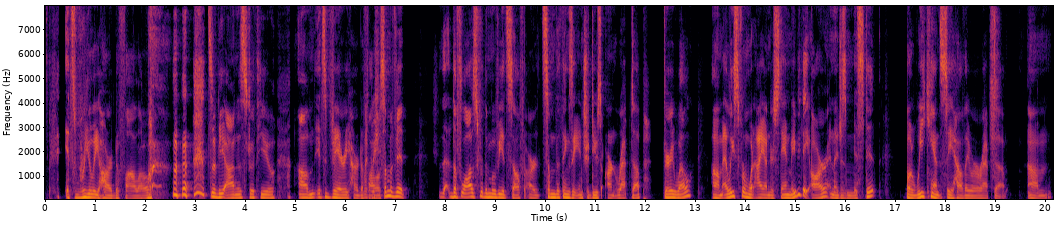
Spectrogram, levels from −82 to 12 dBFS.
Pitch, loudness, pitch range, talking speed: 125 Hz, -18 LUFS, 115-150 Hz, 185 wpm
